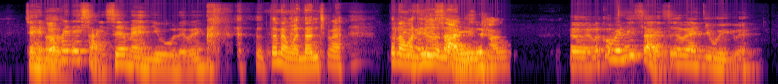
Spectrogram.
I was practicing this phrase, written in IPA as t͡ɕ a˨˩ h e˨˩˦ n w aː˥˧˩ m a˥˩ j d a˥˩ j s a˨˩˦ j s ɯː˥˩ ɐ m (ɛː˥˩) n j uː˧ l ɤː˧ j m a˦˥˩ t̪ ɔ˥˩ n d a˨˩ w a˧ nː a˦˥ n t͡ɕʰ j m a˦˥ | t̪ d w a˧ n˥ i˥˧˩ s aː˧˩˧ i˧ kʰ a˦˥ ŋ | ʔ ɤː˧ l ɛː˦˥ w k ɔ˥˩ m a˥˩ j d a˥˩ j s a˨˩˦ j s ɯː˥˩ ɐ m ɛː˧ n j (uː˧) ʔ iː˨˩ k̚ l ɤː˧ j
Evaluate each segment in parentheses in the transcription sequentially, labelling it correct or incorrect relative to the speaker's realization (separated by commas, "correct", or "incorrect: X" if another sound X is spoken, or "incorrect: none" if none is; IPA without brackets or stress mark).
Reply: incorrect: ɛː˧, correct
